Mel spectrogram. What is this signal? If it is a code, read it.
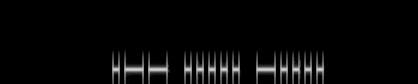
Morse code, heard as a keyed tone, about 19 wpm, 700 Hz. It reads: W56
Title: Three Challenging Letter-Number Combinations 20wpm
